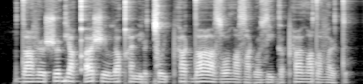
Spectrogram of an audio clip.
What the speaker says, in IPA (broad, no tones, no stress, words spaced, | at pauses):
dˤevə˞ ʃə˞ɡjɐ qʼə˞ʃeu̯ loqʰenjə˞ǀoi̯ pʰɐɡ dˤə˞je zˤoðˤezˤɐɡo ziɡɐ pʰi ðˤɐdˤovə˞t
